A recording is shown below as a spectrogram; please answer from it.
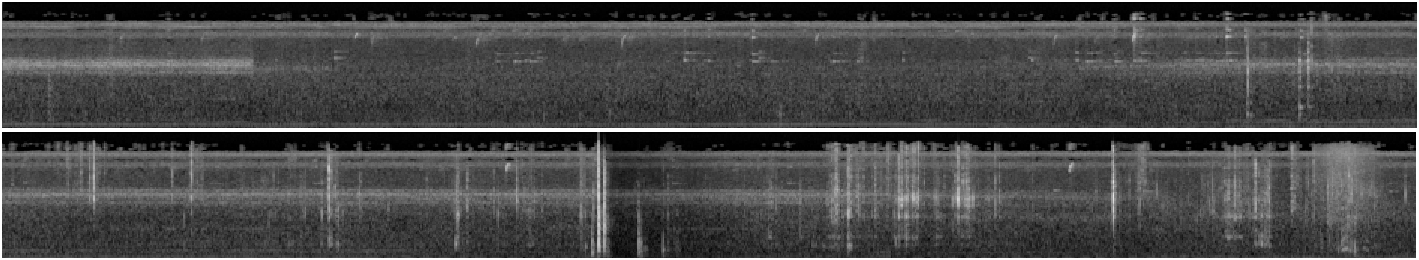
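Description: Handling noise from a plastic pot liner stuck inside a hardened mortar flower pot being worked loose by hand. There are scattered clicks and scrapes, one sharp loud knock about two-thirds of the way in, and then a busier run of clicks and scrapes toward the end, over a steady faint outdoor hum.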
